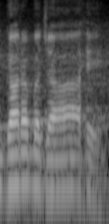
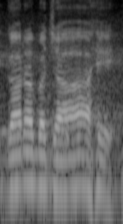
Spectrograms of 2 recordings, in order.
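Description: No difference in how they are said.

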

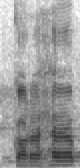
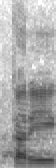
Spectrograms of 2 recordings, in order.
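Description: First: The word ends with an 'h' and 'i'. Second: The word ends with a plain 'e' vowel. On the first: The speaker calls it right. "ਜੇ ਕਰਹਿ ਪਾਠ ਹੈ" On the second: The speaker calls it wrong. "ਹਾਹੇ ਅੱਖਰ ਦਾ ਉਚਾਰਨ ਬੜਾ ਹੀ ਘੱਟ ਕਰਦੇ"

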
